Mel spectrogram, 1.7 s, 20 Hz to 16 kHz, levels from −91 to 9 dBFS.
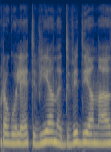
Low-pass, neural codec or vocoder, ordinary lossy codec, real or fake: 14.4 kHz; none; AAC, 96 kbps; real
